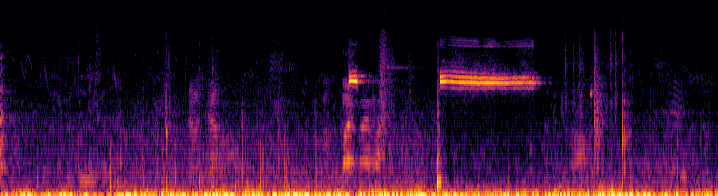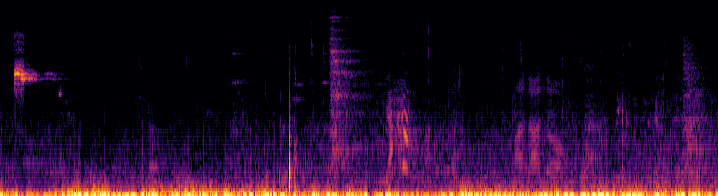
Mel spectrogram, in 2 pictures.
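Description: Referee's whistle: one steady blast lasting about a second, a little after four seconds in, with scattered shouts from players and a constant low rumble.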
